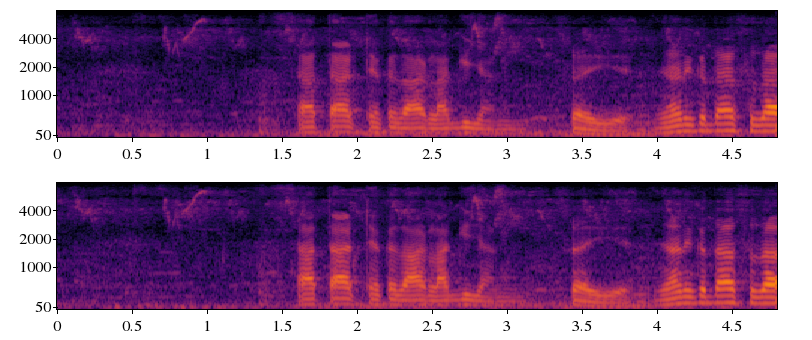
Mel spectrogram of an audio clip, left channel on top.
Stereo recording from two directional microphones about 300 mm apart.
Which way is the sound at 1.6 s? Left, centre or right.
Centre.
